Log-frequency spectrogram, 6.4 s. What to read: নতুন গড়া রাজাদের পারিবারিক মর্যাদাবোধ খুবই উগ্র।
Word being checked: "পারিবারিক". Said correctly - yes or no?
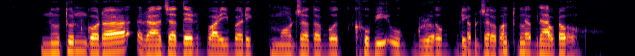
yes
